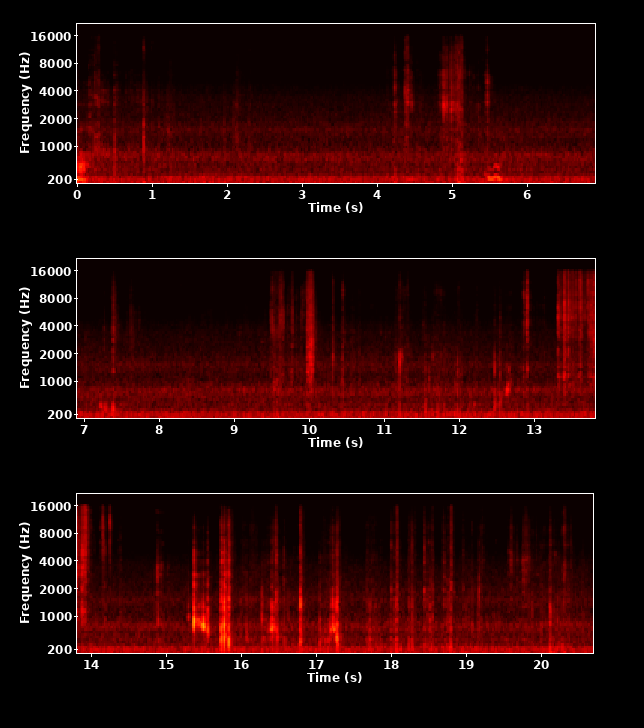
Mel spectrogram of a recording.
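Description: Faint crafting handling noises: scattered small clicks and taps of wire and chain being handled, with a few short rustling scrapes, the longest about thirteen seconds in.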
